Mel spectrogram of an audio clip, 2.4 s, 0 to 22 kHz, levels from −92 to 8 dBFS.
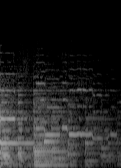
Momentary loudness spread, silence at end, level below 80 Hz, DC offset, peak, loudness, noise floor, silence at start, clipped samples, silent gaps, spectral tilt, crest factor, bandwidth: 20 LU; 0.1 s; -52 dBFS; under 0.1%; -20 dBFS; -37 LUFS; -56 dBFS; 0 s; under 0.1%; none; -7.5 dB/octave; 18 dB; 6.6 kHz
